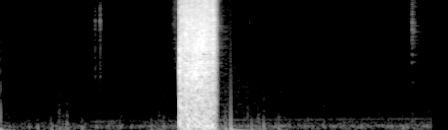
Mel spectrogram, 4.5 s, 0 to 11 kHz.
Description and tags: Audio of a copy of a Civil War saber being drawn from the metal scabbard. May require some trimming and buffing. I think I recorded this with an AKG Perception 200 using Cool Edit -- and I did it to get my room-mate to leave (after we recorded the sounds of several of his guns and a sword .
being, scabbard, sword, from, drawn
